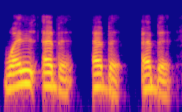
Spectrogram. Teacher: So this means that we are going to, once our lips come together for the ba, we bounce off the lips, then bounce and separate. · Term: qalqala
